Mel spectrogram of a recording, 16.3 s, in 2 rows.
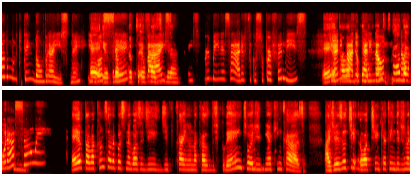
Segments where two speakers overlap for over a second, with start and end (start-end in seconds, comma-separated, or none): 1.8-3.6, 6.5-8.1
